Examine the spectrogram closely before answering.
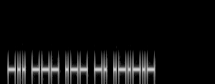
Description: Morse code, heard as a keyed tone, about 50 wpm, 700 Hz. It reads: DOWN.
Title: Sentences from Top 1100 Words 50wpm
